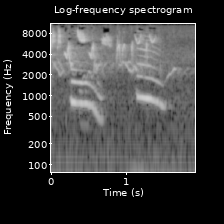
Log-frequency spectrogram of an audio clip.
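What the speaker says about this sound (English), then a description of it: "So quail, that's a male quail that's going." A male quail calls in an outdoor ambient setting: two clear, rising-then-falling chirped notes about a second apart, fairly close and distinct over a quiet background, with no talking.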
